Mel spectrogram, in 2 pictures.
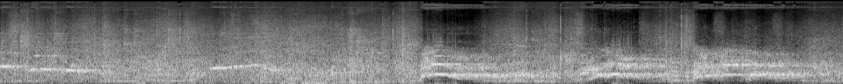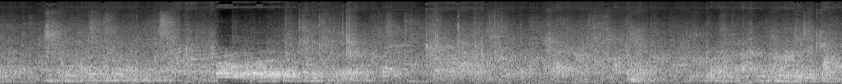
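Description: A pack of foxhounds at a fox hunt barks and yips continuously while feeding on meat, loud and overlapping, with whines mixed in and a constant noisy background.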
